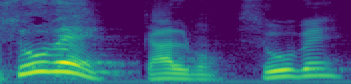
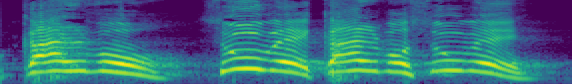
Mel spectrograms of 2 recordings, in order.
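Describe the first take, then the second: First: Put-on a jeering boy calling after the old man; mocking taunt. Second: Shrill, much higher, shouted taunt, the last "calvo, sube" dragged slowly; mocking youths. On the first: Boys taunting Eliseo to go up, yelled then drawled. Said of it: "es lo que le están diciendo". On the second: Youths jeering at the prophet Eliseo, a loud high singsong taunt. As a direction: jeer at the bald prophet like a pack of boys. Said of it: "se burlaban de él".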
